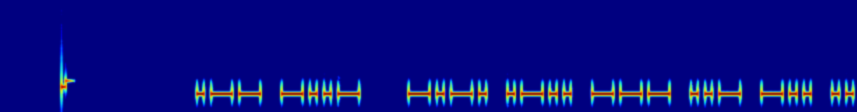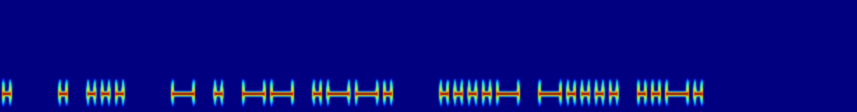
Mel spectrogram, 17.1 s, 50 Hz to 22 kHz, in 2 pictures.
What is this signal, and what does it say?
Morse code, heard as a keyed tone, about 17 wpm, 700 Hz. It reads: WX CLOUDS ES TEMP 46F
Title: Practice QSO - Exchange 2 - Info - 17wpm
